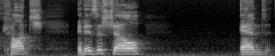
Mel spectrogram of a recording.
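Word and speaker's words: xonsh: is an alternate shell X OSH is conch pronounced conch.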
